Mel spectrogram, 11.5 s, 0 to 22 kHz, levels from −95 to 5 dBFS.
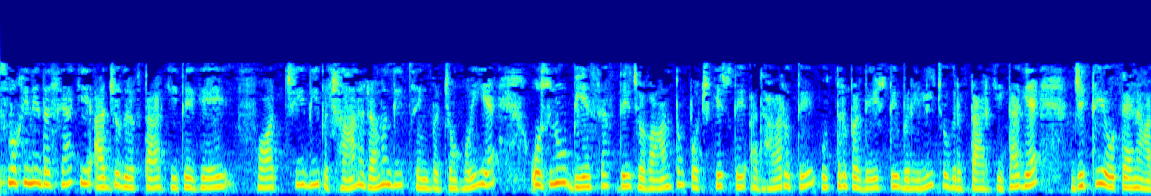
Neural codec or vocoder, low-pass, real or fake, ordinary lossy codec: vocoder, 22.05 kHz, 80 mel bands, HiFi-GAN; 7.2 kHz; fake; MP3, 24 kbps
